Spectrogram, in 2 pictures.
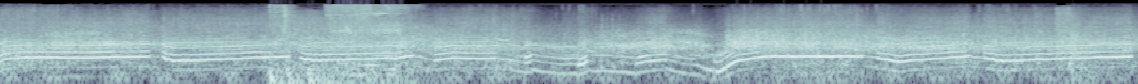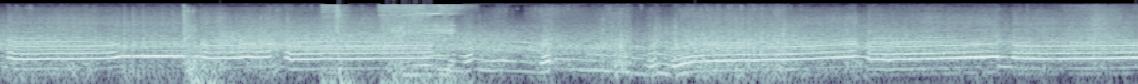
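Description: Gravel sprays and rattles under a car's tyres.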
